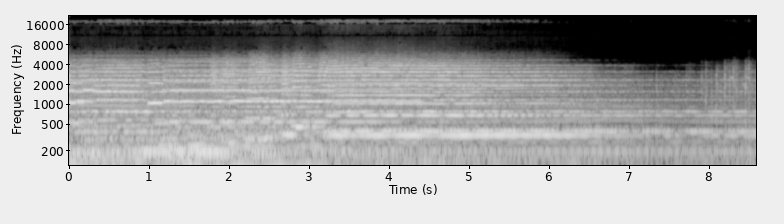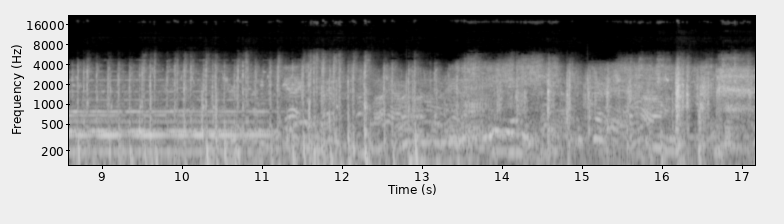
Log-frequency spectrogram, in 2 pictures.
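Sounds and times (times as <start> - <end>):
sustained tone: 0.0 - 11.1
busy noise: 0.0 - 17.1
horse hooves clip-clopping: 8.0 - 17.1.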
